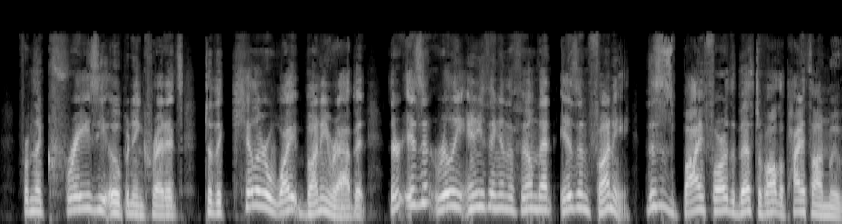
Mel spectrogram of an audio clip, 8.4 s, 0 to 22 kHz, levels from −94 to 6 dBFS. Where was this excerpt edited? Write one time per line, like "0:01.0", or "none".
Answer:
0:06.4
